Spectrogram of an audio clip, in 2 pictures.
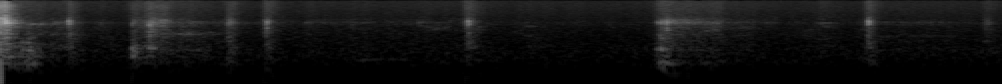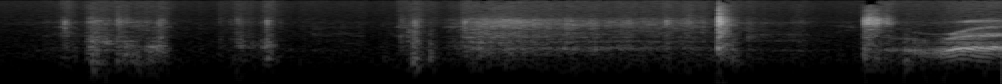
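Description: Polyester quilt batting being handled and trimmed with a rotary cutter against a ruler on a cutting mat: scattered soft rustles and light knocks, then a longer scraping stretch about seven seconds in, ending in a sharp click.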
